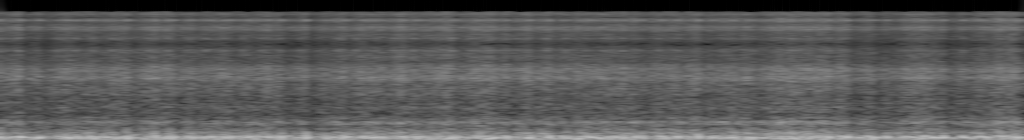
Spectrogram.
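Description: Motorcycle engines idle and rumble nearby.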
